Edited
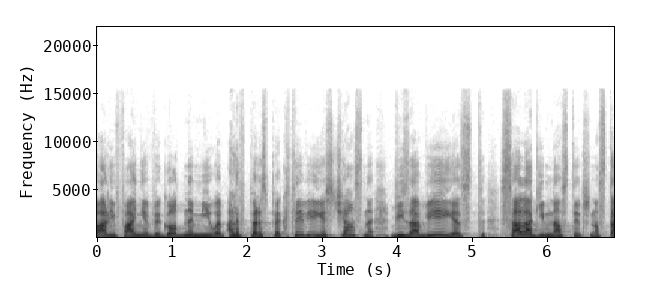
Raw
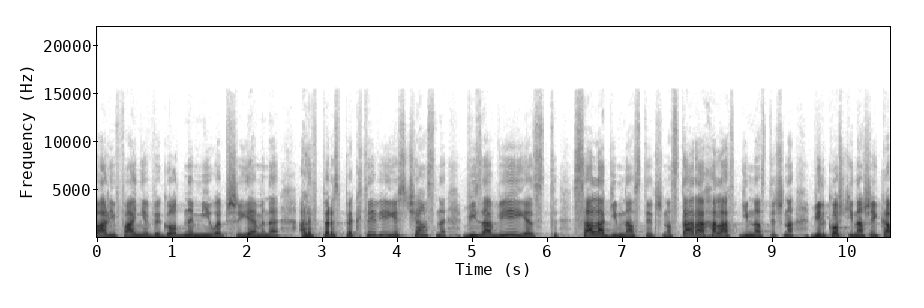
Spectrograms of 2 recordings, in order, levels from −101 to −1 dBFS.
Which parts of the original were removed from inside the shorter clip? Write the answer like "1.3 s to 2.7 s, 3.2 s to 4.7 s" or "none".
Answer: 1.7 s to 2.7 s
